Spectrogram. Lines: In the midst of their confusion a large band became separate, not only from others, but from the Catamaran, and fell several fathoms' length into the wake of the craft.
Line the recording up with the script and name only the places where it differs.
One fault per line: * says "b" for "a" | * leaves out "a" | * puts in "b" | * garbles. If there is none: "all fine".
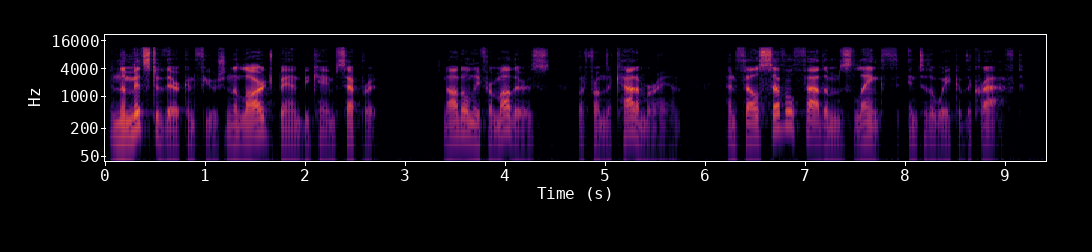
all fine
